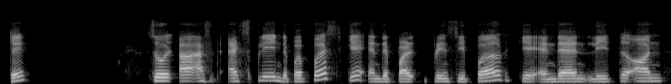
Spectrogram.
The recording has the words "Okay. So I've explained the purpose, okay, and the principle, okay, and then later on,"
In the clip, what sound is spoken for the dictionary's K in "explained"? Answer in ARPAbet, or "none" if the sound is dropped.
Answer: K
